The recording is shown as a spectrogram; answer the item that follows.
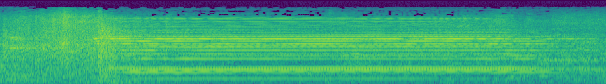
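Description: Ice hockey arena horn sounding one long, steady blast of several tones at once. It starts about a second in and stops shortly before the end.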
